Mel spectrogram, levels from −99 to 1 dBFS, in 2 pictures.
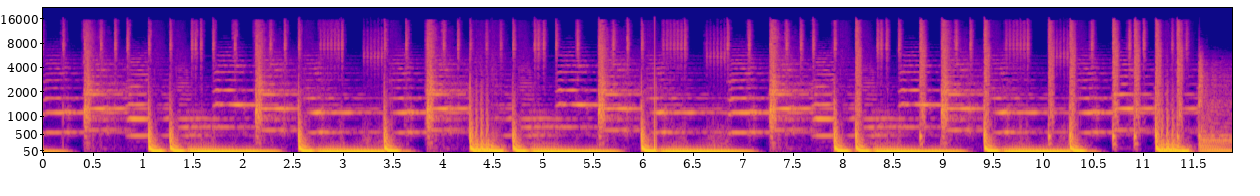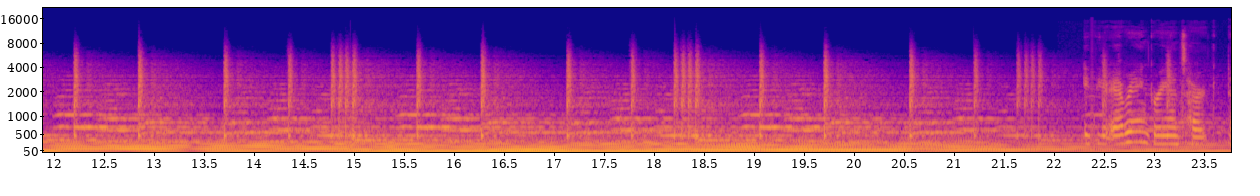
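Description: Bluetooth stutter occurs three times, each caused by wireless packets arriving lost or late. The receiver fills each gap by replaying its last buffer, then jumps ahead as though the sound had kept playing. At 6.12 s and 14.97 s, about 14.5 ms is lost, heard as a brief repeated tick in the audio. From 22.37 to 22.40 s, a 29 ms gap, which fits two consecutive packets dropping, produces a twice as long double stutter before the sound resumes.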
